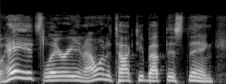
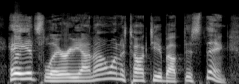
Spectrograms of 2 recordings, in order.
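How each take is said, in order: First: Easy "Hey", then quick relaxed run; casual friendly intro. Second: Bright, casual "Hey", then quick and easy; casual friendly intro. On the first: Presenter demos a casual on-camera intro again: friendly and quick. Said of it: "if you just come on and go". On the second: Presenter demos a casual on-camera intro: friendly and quick. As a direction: greet the viewer like a friend, lightly. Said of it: "I just come on and go". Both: Shown as a demonstration.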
